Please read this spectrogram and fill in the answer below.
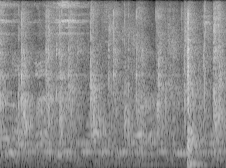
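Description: A live band's final chord dying away as scattered hand claps and voices start up from a small audience, with a dull thump near the end.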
